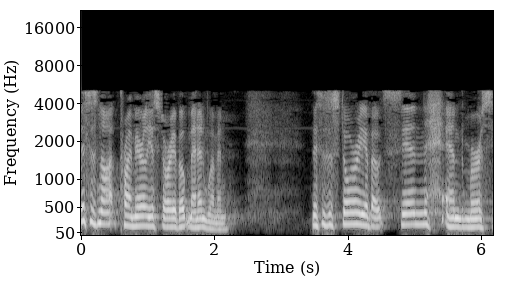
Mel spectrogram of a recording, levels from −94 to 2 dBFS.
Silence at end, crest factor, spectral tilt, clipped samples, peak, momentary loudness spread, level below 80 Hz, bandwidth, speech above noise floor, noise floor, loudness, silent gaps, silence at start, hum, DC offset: 0 s; 14 dB; -8 dB/octave; under 0.1%; -2 dBFS; 7 LU; -54 dBFS; 5.2 kHz; 37 dB; -52 dBFS; -16 LUFS; none; 0 s; none; under 0.1%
